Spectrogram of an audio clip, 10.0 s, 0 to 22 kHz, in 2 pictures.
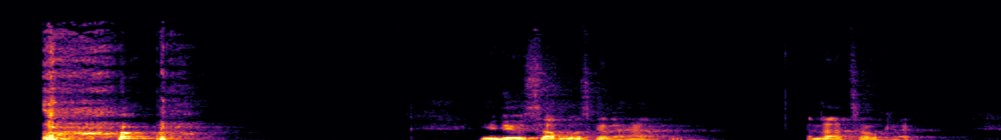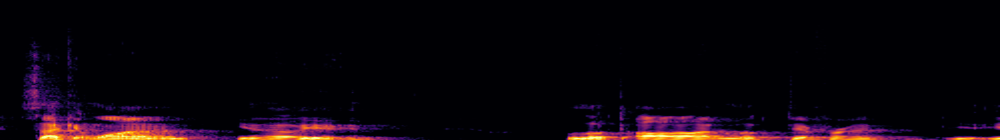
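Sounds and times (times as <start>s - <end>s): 
throat clearing: 0.2s - 1.2s
coughing: 0.2s - 1.3s
speech: 2.4s - 7.0s, 7.8s - 9.9s.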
